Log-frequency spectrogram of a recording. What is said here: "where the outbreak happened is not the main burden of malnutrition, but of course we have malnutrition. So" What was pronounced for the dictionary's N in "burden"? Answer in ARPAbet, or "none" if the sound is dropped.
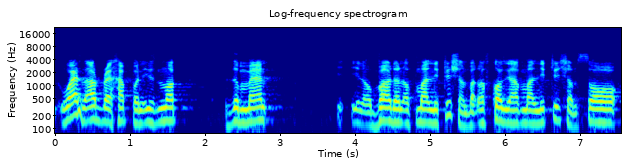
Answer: N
